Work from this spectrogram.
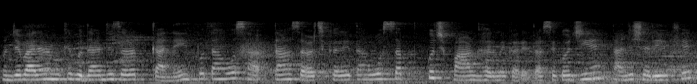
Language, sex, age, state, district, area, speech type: Sindhi, female, 30-45, Gujarat, Surat, urban, spontaneous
